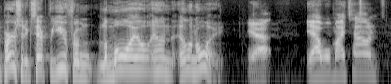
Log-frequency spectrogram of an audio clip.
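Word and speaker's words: La Moille: How do you pronounce it? Lemoyne, Illinois, yeah.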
